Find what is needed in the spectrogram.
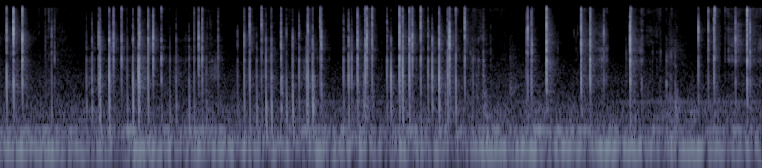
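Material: Plastic.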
